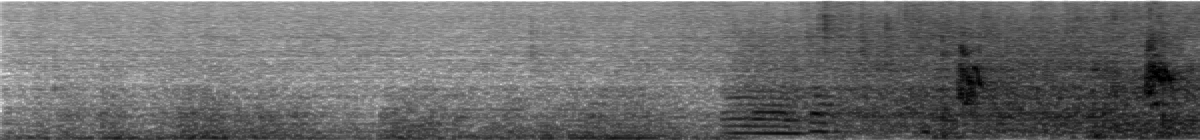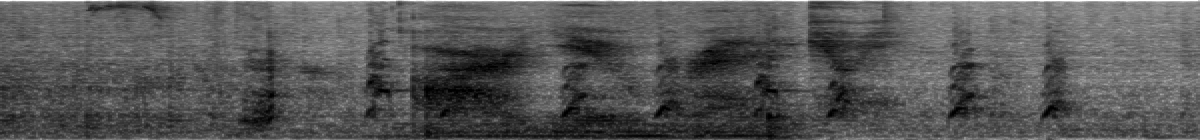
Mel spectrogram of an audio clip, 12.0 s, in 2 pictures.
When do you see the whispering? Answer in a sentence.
You can hear the whispering from 4.5 to 10.5 s.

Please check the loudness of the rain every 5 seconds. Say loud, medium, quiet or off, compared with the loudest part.
loud, loud, medium.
